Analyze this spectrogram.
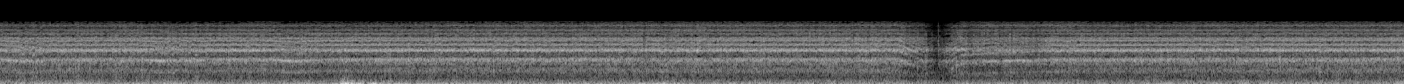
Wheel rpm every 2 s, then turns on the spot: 160, 160, 160, 160, 100, 150, 160.
none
